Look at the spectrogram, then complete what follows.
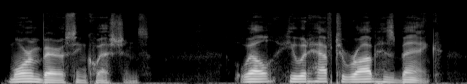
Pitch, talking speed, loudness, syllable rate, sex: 110 Hz, 140 wpm, -16 LUFS, 4.4 syllables/s, male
